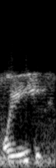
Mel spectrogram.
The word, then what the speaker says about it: oui: But O-U-I, but first you said O-U-I, and then one of my friends, astute father, said it's actually pronounced we, guys.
